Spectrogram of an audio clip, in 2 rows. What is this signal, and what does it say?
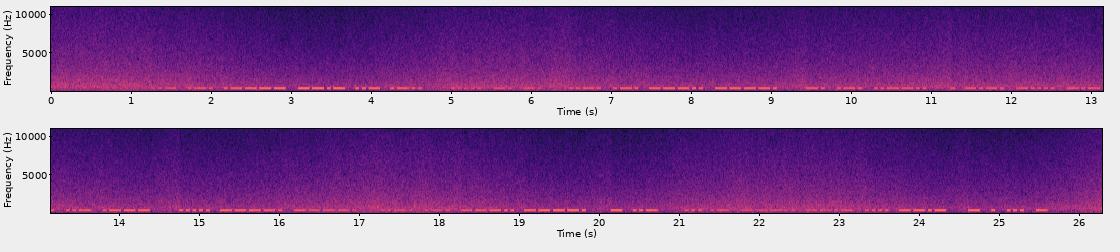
Morse code, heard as a keyed tone, hand-sent with a paddle, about 29 wpm, 450 Hz, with heavy radio static and a narrow filter. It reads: UR1QUL 5NN FR89 NR? EC6CUJ 599 FR89 TU SA8QHQ TEST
